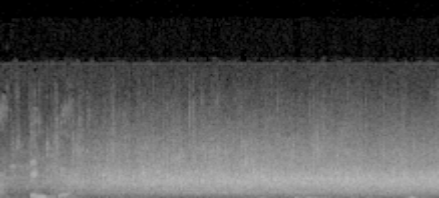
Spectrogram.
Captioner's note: applause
